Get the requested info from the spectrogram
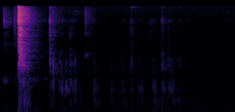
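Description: Handling noise from gloved hands at a work table: a short rustling scrape just after the start, then light taps and rustles that die away.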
